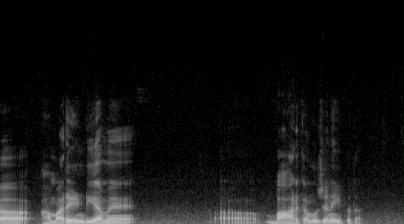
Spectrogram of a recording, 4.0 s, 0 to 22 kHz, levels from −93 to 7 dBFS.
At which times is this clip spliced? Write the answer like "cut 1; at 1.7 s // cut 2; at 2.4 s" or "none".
none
